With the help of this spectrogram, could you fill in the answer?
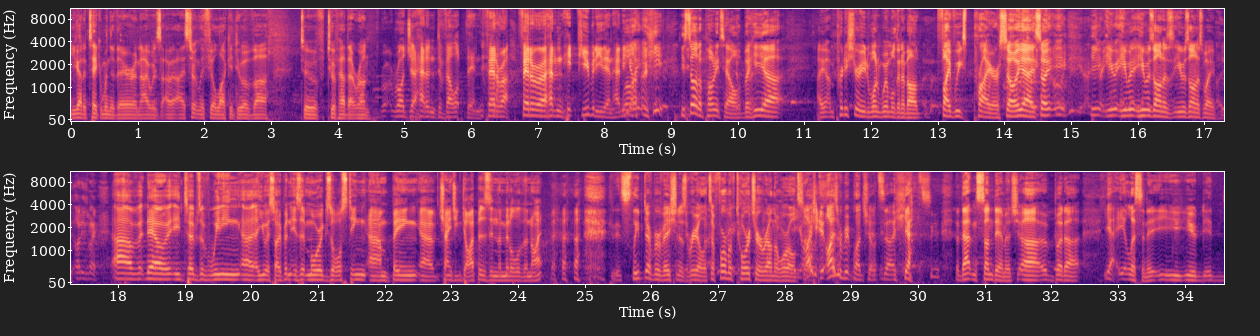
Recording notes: At the IHG's Legends, Unmatched Party. At the Kimpton Eventi Hotel plaza party.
